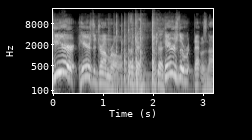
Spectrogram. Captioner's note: hands tapping rhythmically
